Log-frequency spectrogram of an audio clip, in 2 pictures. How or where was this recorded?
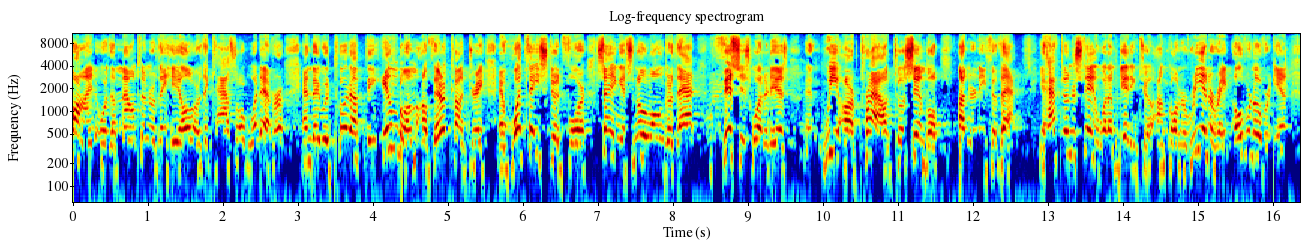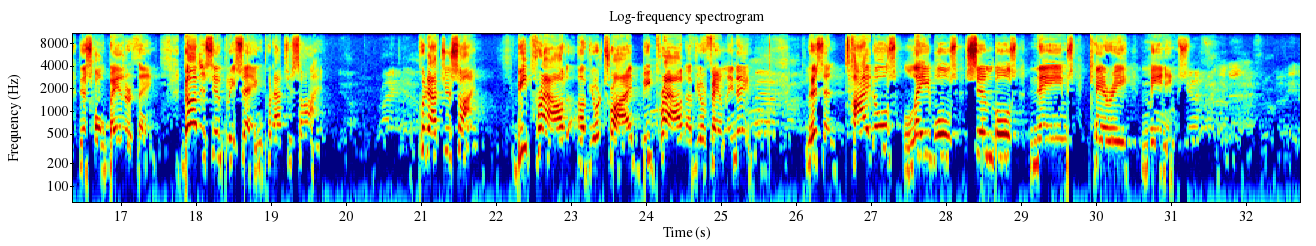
large echoing room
